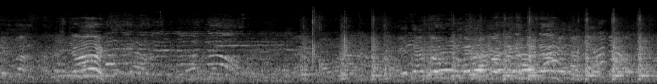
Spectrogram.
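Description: A large crowd of women and men cheers and chatters loudly close by.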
